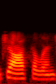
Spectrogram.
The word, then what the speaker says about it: Jocelyn: You pronounced my name right, but my there's only one N in Jocelyn, J-O-C-E-L-Y-N.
